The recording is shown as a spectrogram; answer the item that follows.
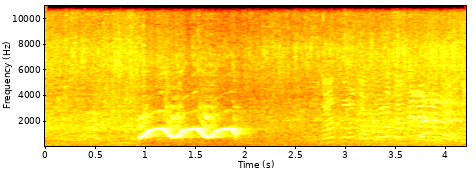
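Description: Electronic warbling siren-type horn sounding once for about a second, its pitch sweeping up and down three times.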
